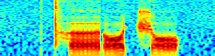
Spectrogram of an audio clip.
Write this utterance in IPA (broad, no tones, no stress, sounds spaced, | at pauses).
tʰ ɐː ɾ ɔ t͡ʃ ɔ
